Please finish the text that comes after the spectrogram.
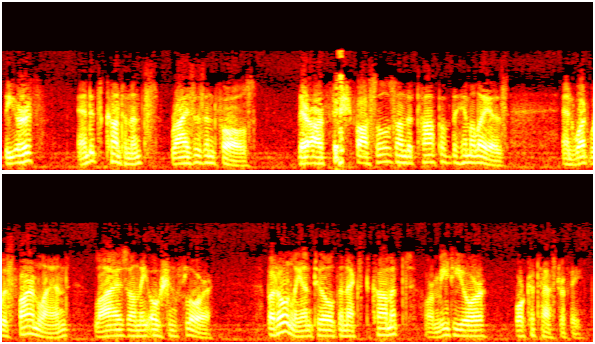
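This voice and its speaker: Lowish husky man, calm documentary narration, lo-fi radio sound. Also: measured pace. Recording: narrow lo-fi radio broadcast.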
